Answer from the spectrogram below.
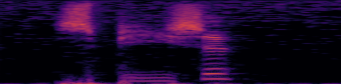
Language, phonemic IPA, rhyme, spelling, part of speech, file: Danish, /spiːsə/, -iːsə, spise, noun / verb, Da-spise.ogg
- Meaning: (noun) 1. food 2. dish; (verb) to eat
